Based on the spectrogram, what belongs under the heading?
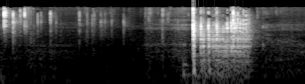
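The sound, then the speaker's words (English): Casino dice rolled during a tabletop role-playing game clatter on a hard surface: a series of small sharp clicks, then a louder burst of rattling and tumbling that settles after about half a second. Fairly loud, with no voices. “We're going to use the totally random ones. Ooh, casino dice.”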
